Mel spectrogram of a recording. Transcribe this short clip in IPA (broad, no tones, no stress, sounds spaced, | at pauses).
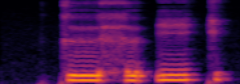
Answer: k ɨ h ɨ ʔ i k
